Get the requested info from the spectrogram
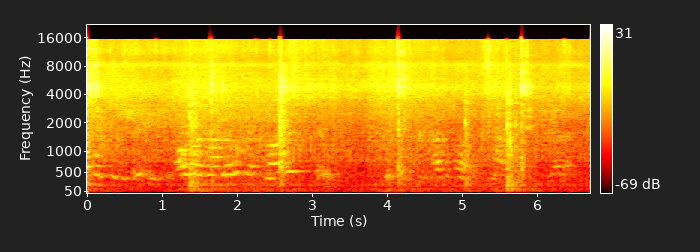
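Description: Shrimp, onion and garlic sizzling in a stainless steel wok as they are stirred with a metal spoon. The spoon clinks and scrapes against the pan several times over the steady sizzle.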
